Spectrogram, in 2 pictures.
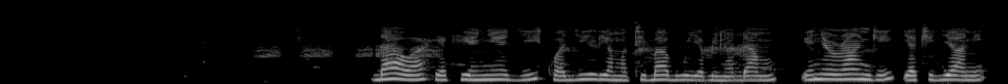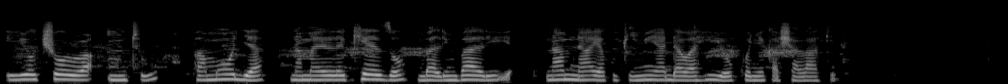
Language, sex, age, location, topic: Swahili, female, 18-24, Dar es Salaam, health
